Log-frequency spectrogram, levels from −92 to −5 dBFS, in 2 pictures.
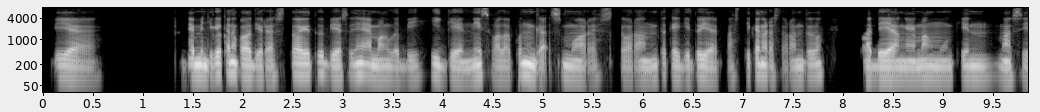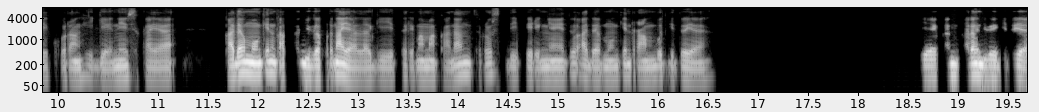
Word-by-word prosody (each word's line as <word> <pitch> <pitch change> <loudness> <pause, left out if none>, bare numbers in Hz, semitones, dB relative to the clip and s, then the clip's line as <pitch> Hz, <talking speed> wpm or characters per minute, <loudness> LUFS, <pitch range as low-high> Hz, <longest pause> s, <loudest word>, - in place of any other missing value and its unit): Iya. 95 -2 +1 1.1
Dan 100 - 0
na - - +2
juga 110 +3 +3
kan, 120 - +4
kalau 95 -1 +5
di 95 - -4
resto 100 +4 -6
itu 115 - -5
biasanya 100 +4 -1
emang 90 -1 -1
lebih 85 +1 -8 0.2
higienis, 90 0 -2
walaupun 85 +5 -4 0.2
gak - - -3
semua 90 -3 -2
restoran, 85 -1 -8
itu, 105 - -15
kayak 90 -2 -3
gitu 95 - -5
ya, - - -1
pasti 90 +4 -17
kan 105 - +2
restoran 85 -1 -8
tuh, 95 +1 -3 0.5
ada 85 0 0
yang 85 0 +1
emang 90 +2 0
mungkin 90 +1 -5
masih 85 +1 -4
kurang 80 0 -4
higienis 85 0 -4
kayak 80 0 -3 0.5
kadang 115 +2 +9
mungkin 110 +3 +8
Kakak - - -3
juga 95 0 +5
pernah 110 - +7
ya, 80 - +2
lagi 85 +1 -5 0.2
terima 85 -2 -5
makanan 95 +8 -2
terus 110 +2 -9
di 90 - -8
piringnya 85 0 -3
itu, - - -8
ada, 85 -1 -2
mungkin 90 +4 -3
rambut 85 +2 -2
gitu 90 - -6
ya? 75 +3 -8 2.1
Iya 95 0 +5
kan, - - +2
kadang 105 - +7
juga, 90 0 +4
gitu - - -11
ya? - - +5
90 Hz, 175 wpm, -26 LUFS, 85-95 Hz, 2.1 s, kadang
